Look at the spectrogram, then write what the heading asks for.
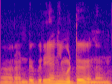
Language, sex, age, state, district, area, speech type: Tamil, male, 18-30, Tamil Nadu, Erode, rural, spontaneous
